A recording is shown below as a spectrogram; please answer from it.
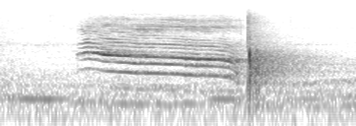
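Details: Domestic cat from a household's pet cat family, disturbed by a strange outside black cat; one long, harmonic, drawn-out meow lasting about a second, ending in a sharp click.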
